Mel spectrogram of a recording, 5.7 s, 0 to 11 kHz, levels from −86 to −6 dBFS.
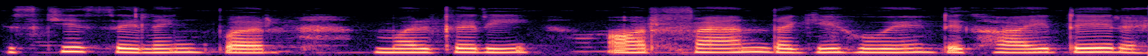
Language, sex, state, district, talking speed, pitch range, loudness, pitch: Hindi, female, Jharkhand, Ranchi, 125 wpm, 220-230 Hz, -16 LUFS, 225 Hz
